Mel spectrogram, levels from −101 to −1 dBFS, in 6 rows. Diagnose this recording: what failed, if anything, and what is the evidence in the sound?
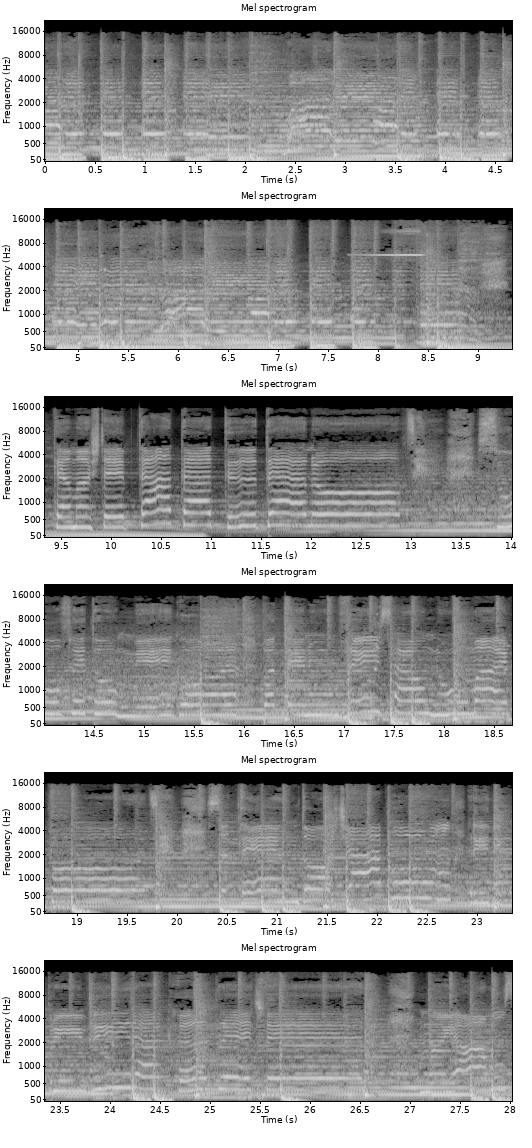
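Loudspeaker feedback squeal, in the acoustic loop between a loudspeaker and the microphone capturing it, before any conversion or coding. From 7.69 s to 8.54 s a single tone at 5.7 kHz swells over about 0.7 s until it is roughly as loud as the rest of the sound. At that frequency the mic-to-speaker loop gain went above one, so the tone fed on itself. That steady build-up separates it from a whistle or interference tone, which would appear at full level at once.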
